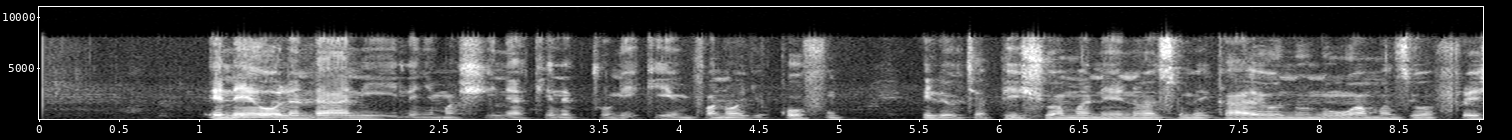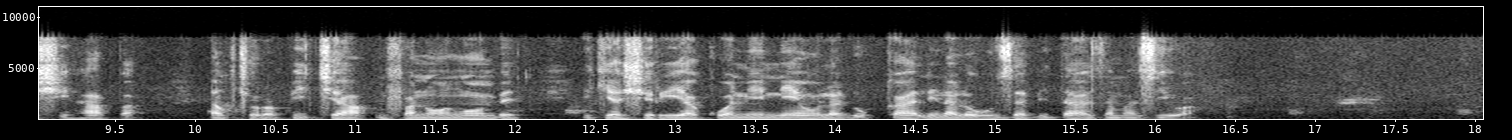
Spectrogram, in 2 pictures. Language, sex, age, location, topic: Swahili, male, 25-35, Dar es Salaam, finance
